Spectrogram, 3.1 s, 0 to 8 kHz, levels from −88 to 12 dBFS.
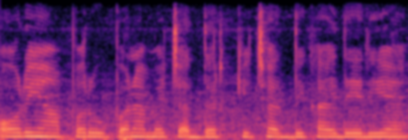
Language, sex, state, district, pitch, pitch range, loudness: Hindi, female, Uttar Pradesh, Jalaun, 210 Hz, 205-215 Hz, -13 LUFS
